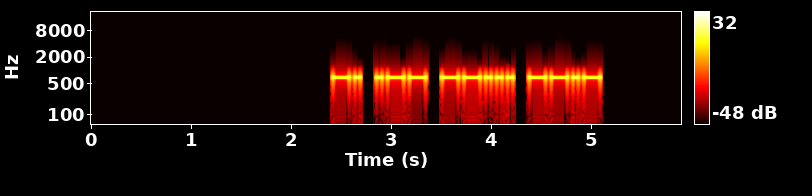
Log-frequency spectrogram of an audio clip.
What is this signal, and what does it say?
Morse code, heard as a keyed tone, about 22 wpm, 700 Hz. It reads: NW7Q
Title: USA Call Signs - 4 Characters - Repeated 3x - 22wpm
